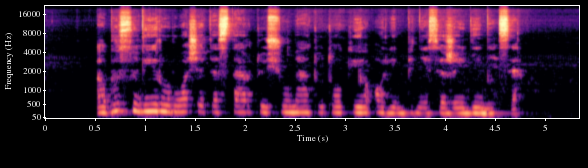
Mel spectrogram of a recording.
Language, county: Lithuanian, Klaipėda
